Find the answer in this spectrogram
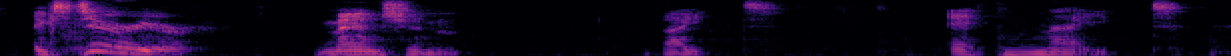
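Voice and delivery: kids' cartoon announcer-style narrator voice. Reading a screenplay aloud, speaking the scene heading in SpongeBob narrator voice. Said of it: "I'm doing the SpongeBob voices".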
